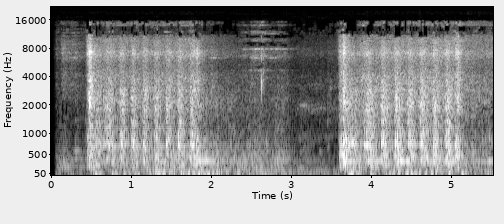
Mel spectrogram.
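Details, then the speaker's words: Mitsubishi Canter diesel, hard to start: two long cranking bursts with even churning rhythm but no catch; starts only with a little throttle; fuel load, governor and idle adjustment. "begitu Lor startnya panjang begitu ya itu harus diuji disenggol sedikit gasnya itu baru hidup"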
